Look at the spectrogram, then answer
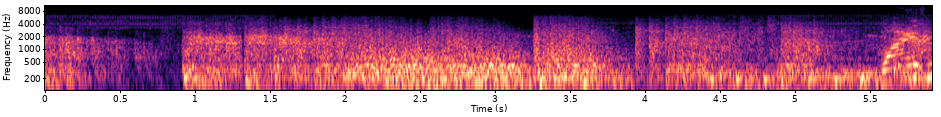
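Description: Dense bursts of gunfire in the 1954 film Suddenly, loud and rapid with short breaks between volleys, with shouting voices mixed in.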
